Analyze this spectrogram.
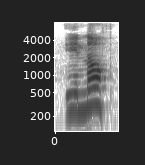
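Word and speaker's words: enough: अब देखिए GH कहीं कहीं पर जो है फ की ध्वनि देते हैं, जैसे कि लाफ, यहाँ पर है कॉफ, टफ, इनफ और रफ। तो यहाँ इन सारे स्पेलिंग में देखिए GH आ रहा है ना, याद कर ले इनको, इसको हमको फ पढ़ना है, ठीक है, फ पढ़ना है।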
